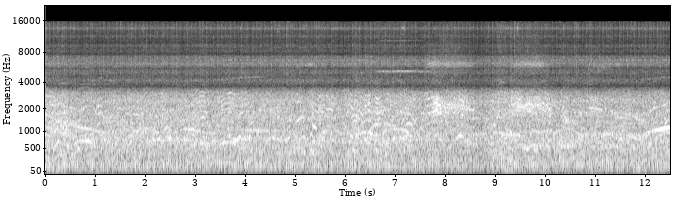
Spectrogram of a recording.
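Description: A fairground ride rumbles as it turns.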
